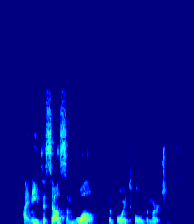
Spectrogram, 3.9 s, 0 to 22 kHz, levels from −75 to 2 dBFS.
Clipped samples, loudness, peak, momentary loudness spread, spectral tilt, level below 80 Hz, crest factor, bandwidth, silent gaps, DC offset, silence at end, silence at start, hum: under 0.1%; -38 LUFS; -22 dBFS; 17 LU; -2.5 dB/octave; -86 dBFS; 20 dB; 15 kHz; none; under 0.1%; 0.55 s; 0.45 s; none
